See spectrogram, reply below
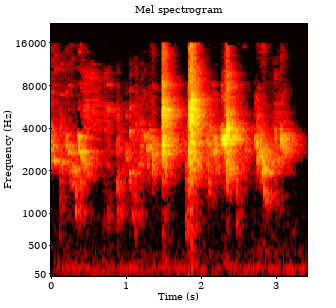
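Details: Budgerigar 'laugh': soft warbling notes building into four loud, harsh, scratchy squawks about half a second apart, fading out at the end.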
